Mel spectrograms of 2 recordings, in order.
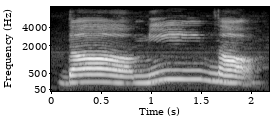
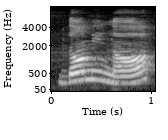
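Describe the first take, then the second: First: "Dominó" very slow and loud, "DÓÓ-miii-NÓ"; syllable by syllable. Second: Said in the usual way. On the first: Shown as a demonstration. Teacher reading the spelling to pupils, "Dominó" in very slow syllables. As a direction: hold each beat of "Dominó" on its own. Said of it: "Vamos ver a escrita". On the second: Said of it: "se inicia com a sílaba dó".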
